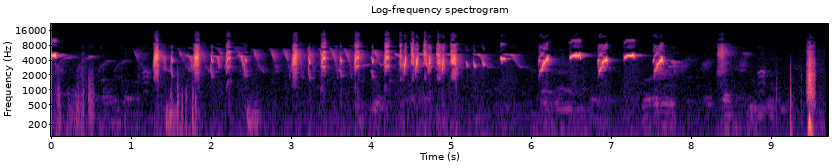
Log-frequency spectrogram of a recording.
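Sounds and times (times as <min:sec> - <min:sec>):
long-tailed shrike song with chattering and whistled slurs: 0:00.0 - 0:09.2.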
